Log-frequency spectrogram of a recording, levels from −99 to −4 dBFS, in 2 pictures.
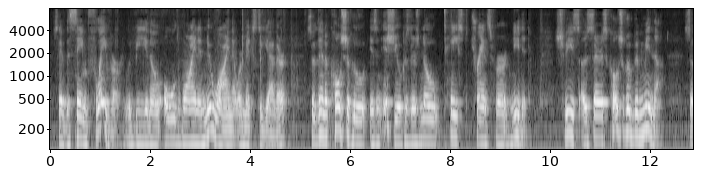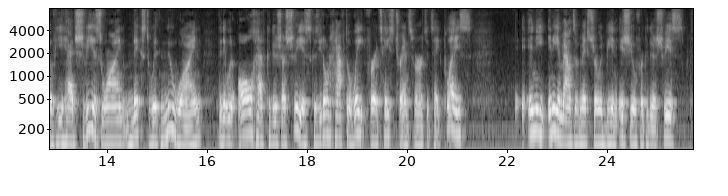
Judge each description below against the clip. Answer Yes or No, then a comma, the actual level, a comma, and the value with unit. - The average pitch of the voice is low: Yes, low, 130 Hz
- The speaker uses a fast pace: No, average, 180 wpm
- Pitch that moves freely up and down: Yes, wide, 6.3 semitones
